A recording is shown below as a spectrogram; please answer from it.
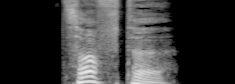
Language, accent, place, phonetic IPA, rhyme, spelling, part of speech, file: German, Germany, Berlin, [ˈt͡sɔftə], -ɔftə, zoffte, verb, De-zoffte.ogg
- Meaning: inflection of zoffen: 1. first/third-person singular preterite 2. first/third-person singular subjunctive II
